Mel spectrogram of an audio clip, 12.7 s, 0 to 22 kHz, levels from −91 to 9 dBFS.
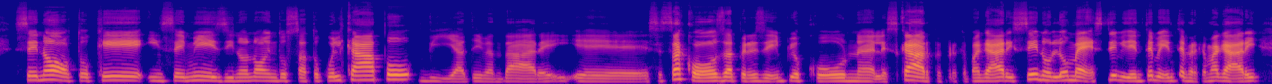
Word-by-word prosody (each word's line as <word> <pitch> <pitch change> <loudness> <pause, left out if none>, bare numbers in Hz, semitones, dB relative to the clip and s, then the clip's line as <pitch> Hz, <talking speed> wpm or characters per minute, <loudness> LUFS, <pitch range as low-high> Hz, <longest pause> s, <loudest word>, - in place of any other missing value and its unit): se 200 - -2
noto 180 -6 +1
che 190 +1 +2
in 170 -1 -10
6 170 +2 -5
mesi 170 -3 -3
non 165 +1 -6
ho 175 -1 -1
indossato 160 -2 -7
quel 180 +4 -4
capo, 220 +2 +4
via, 140 -4 -10
deve 145 +1 -11
andare, 135 0 -6
i 160 +2 -12
ehm, 135 -2 -8
stessa 160 - +2
cosa, 165 -3 +2
per 160 -2 -4
esempio, 155 +1 -5
con 155 +1 -1
le 145 -4 -4
scarpe, 160 - +5
perché, 135 - -22
magari, 160 +2 +3
se 235 +9 +2
non 195 -5 -1
le 175 - +1
ho 195 - +1
messe 185 0 +2
evidentemente, 165 0 -2
perché, 145 -2 -8
magari, 165 -1 +3
160 Hz, 155 wpm, -24 LUFS, 150-180 Hz, -, scarpe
